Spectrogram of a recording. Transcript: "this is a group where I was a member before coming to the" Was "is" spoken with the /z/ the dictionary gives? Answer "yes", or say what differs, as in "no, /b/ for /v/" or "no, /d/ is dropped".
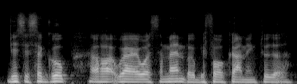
no, /s/ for /z/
